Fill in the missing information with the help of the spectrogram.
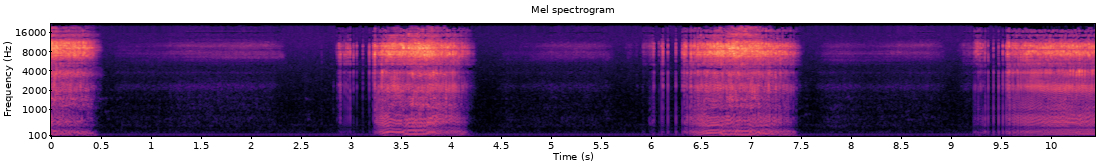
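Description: Loud, rough snores about 3 seconds each, roughly every 3 seconds, with quiet gaps between; ordinary snoring in sleep.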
